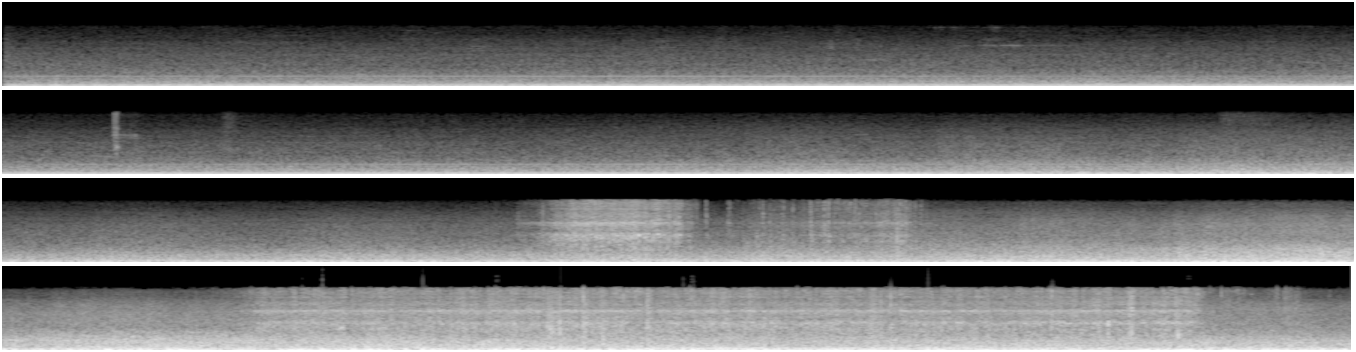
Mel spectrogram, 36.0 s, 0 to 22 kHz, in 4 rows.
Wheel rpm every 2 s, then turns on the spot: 0, 0, 0, 0, 0, 0, 0, 0, 0, 0, 10, 40, 0, 0, 50, 120, 120, 80.
none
